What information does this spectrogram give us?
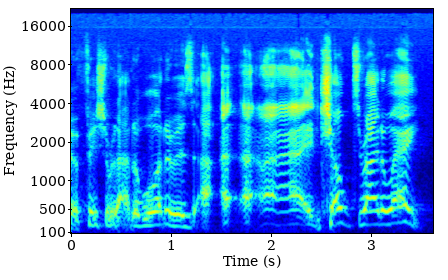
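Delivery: mock choking gasps; choking fish gasps.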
